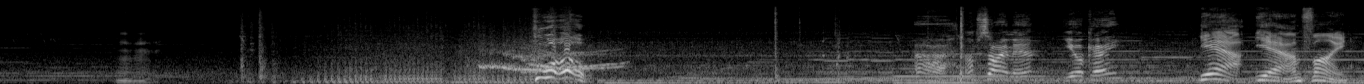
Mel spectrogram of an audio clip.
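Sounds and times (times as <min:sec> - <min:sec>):
car engine rumble: 0:02.3 - 0:10.6
car tires screeching under hard braking: 0:02.7 - 0:10.4
speech: 0:05.4 - 0:06.0, 0:09.4 - 0:11.3, 0:12.0 - 0:13.6.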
